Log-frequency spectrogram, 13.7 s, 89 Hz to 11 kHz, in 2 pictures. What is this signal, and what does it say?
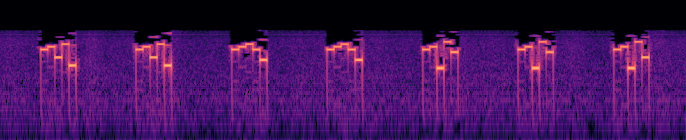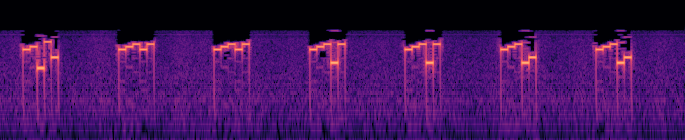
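Five-tone selective call (ZVEI), heard as quick runs of five tones, tones of about 70 ms. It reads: 89502 89502 89084 89084 89117 89117 89115 89115 89080 89080 89030 89030 89035 89035
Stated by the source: ZVEI five-tone selective call 89120 received by SDR.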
